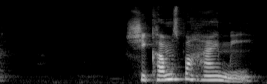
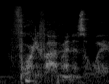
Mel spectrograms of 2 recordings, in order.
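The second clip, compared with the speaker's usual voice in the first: whispered under the breath; quick whispered aside to viewers; 23 dB quieter, faster than usual. Real, not acted. Aside about dad's distance.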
